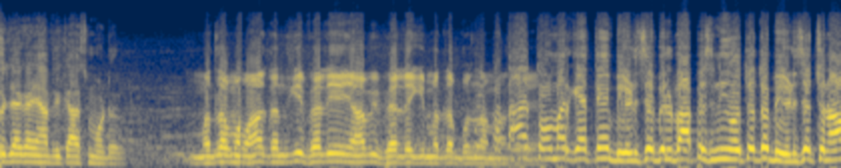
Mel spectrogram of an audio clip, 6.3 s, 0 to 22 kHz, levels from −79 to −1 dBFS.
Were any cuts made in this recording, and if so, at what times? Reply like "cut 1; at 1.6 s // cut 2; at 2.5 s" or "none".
cut 1; at 1.8 s // cut 2; at 3.8 s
